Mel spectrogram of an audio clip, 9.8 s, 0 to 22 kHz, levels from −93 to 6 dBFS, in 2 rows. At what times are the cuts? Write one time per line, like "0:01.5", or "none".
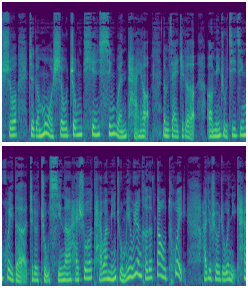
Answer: none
